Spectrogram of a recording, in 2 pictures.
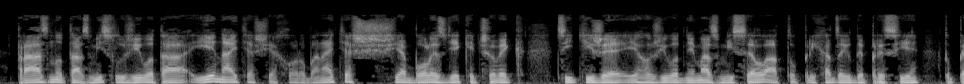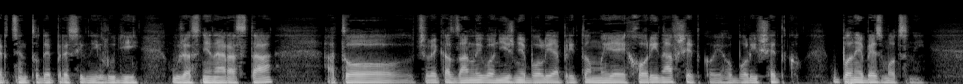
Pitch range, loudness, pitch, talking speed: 90-100 Hz, -21 LUFS, 95 Hz, 135 wpm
